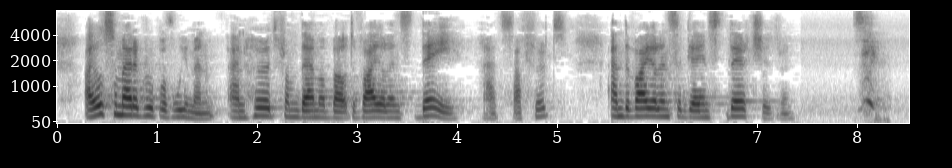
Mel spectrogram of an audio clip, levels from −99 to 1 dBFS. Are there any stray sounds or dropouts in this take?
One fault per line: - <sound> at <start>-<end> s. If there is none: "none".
- sneeze at 7.9-8.4 s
